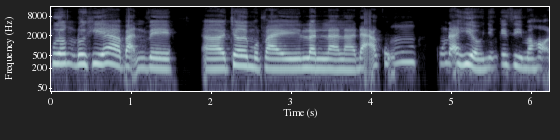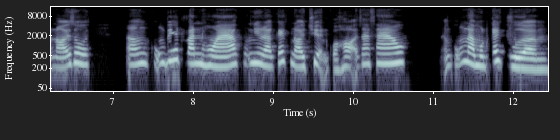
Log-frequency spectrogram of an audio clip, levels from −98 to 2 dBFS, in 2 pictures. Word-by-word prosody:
phương, 285 -2 +2
đôi 275 0 +4
khi 285 +2 0
á 275 -3 +4
bạn 210 -3 -1
về, 205 -2 0 0.4
à, 200 0 +1
chơi 245 +4 +2
một 210 -3 -4
vài 195 -1 +1
lần 200 -1 +2
là 195 -1 +1
là 185 -1 -2
đã 210 +6 0
cũng 315 +2 -8 0.3
cũng 285 +1 -11
đã 275 - +2
hiểu 260 -8 +2
những 210 +2 -9
cái 265 - -4
gì 245 -3 -4
mà 200 -1 -3
họ 215 +2 -5
nói 220 +3 -1
rồi. 285 -3 +1 0.5
Ờ, 275 +2 -2
cũng 295 - -6
biết 360 +4 +1
văn 285 -1 +3
hóa 245 0 +4
cũng 285 +1 -10
như 300 -2 +1
là 240 -2 +2
cách 320 +1 -2
nói 225 -4 +1
chuyện 245 - -4
của 185 -1 -8
họ 225 +4 -2
ra 275 0 -3
sao, 290 +1 +3 0.5
ờ, 235 - -10
cũng 290 - -10
là 290 -3 +6
một 240 -2 -2
cách 335 +1 +2
vừa 210 -3 +4
245 Hz, 220 wpm, -25 LUFS, 205-285 Hz, 0.5 s, là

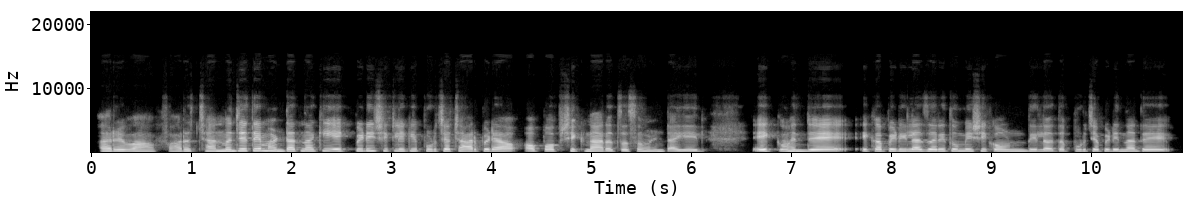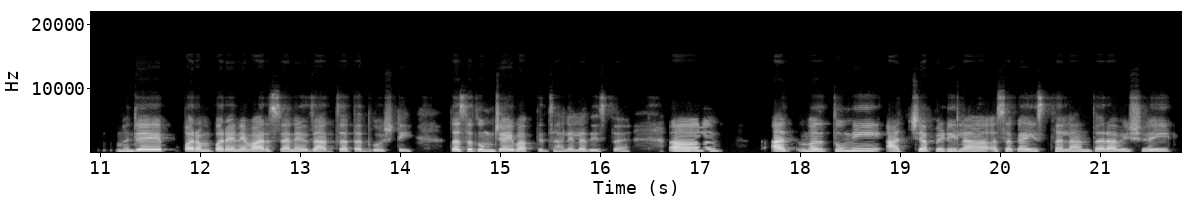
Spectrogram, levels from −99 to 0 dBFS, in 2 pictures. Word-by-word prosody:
अरे 215 0 +3
वाह! 205 -2 0
फारच 215 +5 -3
छान. 225 -2 +1
म्हणजे 240 +4 +5
ते 300 - +6
म्हणतात 255 -3 +3
ना, 265 0 +2
की 270 - -2
एक 250 0 +2
पिढी 275 +1 +2
शिकली, 255 -2 -2
की 255 +1 -4
पुढच्या 255 0 +1
चार 235 -3 +2
पिढ्या 245 -1 +3 0.3
आपोआप 225 +1 0
शिकणारच, 205 -5 0
असं 205 +2 -2
म्हणता 220 - -3
येईल. 95 0 -2 0.6
एक 230 0 -2
म्हणजे, 225 -1 +3 0.4
एका 255 - +2
पिढीला 245 0 +3
जरी 240 +1 +4
तुम्ही 250 -1 0
शिकवून 225 -2 -2
दिलं, 220 -3 0
तर - - -1
पुढच्या 225 0 -2
पिढींना 225 -1 0
ते 455 - +3 0.6
म्हणजे 230 0 +3 0.2
परंपरेने, 225 0 +1
वारसाने 225 +1 0
जात 215 -2 +1
जातात 210 -2 -2
गोष्टी. 195 0 -6 0.4
तसं 225 +1 +3
तुमच्याही 225 -1 +1
बाबतीत 210 -1 -2
झालेलं 200 -2 -5
दिसतंय. 190 -2 -8 0.4
अ, - - +3 1.0
आज 245 0 +5
मग 275 +2 0
तुम्ही 275 +1 -1
आजच्या 220 +4 0
पिढीला 260 -1 -1 0.2
असं 240 +2 -2
काही 245 0 0
स्थलांतराविषयी 225 0 -2
230 Hz, 145 wpm, -22 LUFS, 220-250 Hz, 1.0 s, ते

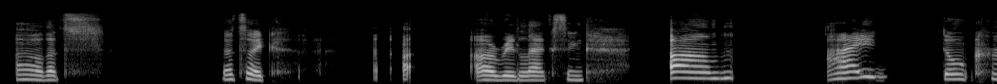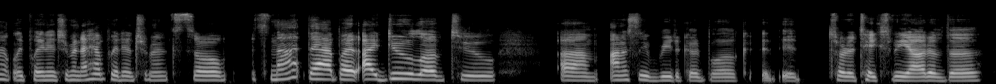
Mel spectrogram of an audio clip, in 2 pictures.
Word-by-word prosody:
Oh, 225 -2 -1
that's 205 - -4 1.2
that's 230 +3 -3
like 210 -6 +2 1.0
a - - -13 0.2
a - - 0 0.7
a - - +1
a 200 - +3
relaxing 200 +1 -1 0.9
um 285 -1 +5 0.9
I 295 +7 +3 0.7
don't 240 -1 -1
currently 225 -6 -6
play 195 0 -2
an 195 - -1
instrument, 200 +1 -2
I - - +6
have 245 +1 -1
played 210 -5 -4
instruments, 195 0 -5
so 200 -1 0 0.3
it's - - -10
not 240 +9 0
that, 240 -3 +6
but 220 -2 +6
I 235 0 +7
do 255 +5 +1
love 210 -4 +2
to, 195 -2 -3 0.7
um, 185 -2 +1
honestly, 210 0 +1
read 185 +1 -3
a - - -8
good 175 +1 -6
book. 165 -1 -7
It - - -8
it, 85 - -6 0.3
sort 190 -2 0
of, 175 -1 -2
takes 180 -3 0
me 185 -2 +3
out 175 +1 +6
of 170 -2 0
the 175 +1 0
200 Hz, 130 wpm, -25 LUFS, 190-235 Hz, 1.2 s, I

